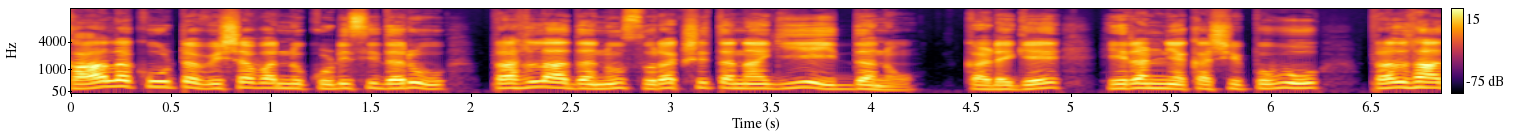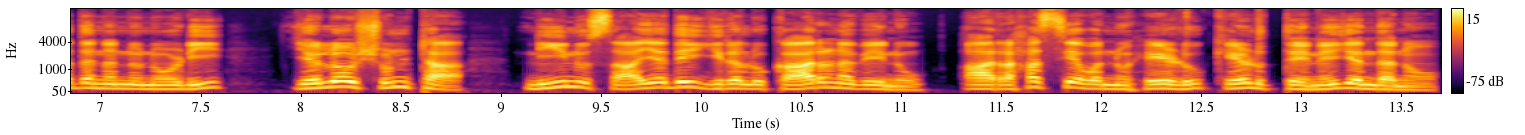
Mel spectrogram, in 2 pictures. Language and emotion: Kannada, neutral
